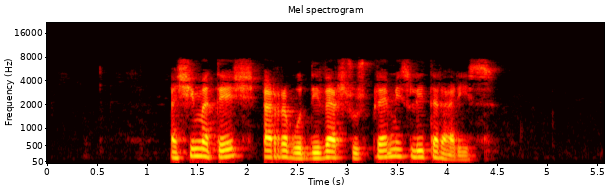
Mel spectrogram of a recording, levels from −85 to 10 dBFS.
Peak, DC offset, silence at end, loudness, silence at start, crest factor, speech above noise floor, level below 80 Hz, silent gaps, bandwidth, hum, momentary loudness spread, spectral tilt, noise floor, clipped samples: -2 dBFS; under 0.1%; 1.15 s; -19 LUFS; 1.25 s; 20 dB; 55 dB; -62 dBFS; none; 7.8 kHz; none; 10 LU; -5 dB/octave; -73 dBFS; under 0.1%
